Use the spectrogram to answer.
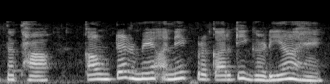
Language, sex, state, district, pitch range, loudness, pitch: Hindi, female, Uttar Pradesh, Shamli, 205-255 Hz, -12 LUFS, 230 Hz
